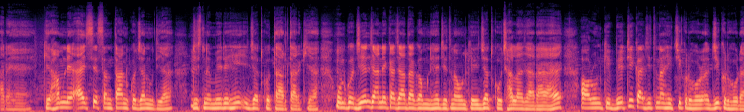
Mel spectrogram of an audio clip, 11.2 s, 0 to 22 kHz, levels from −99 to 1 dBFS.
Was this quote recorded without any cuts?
yes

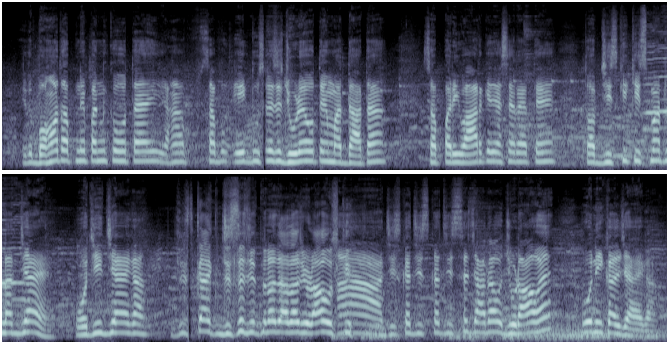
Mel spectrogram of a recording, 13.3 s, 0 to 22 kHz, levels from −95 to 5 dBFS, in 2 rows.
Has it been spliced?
no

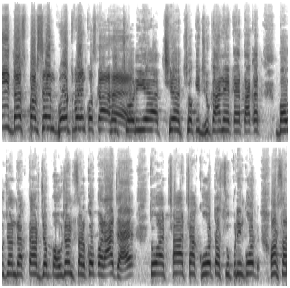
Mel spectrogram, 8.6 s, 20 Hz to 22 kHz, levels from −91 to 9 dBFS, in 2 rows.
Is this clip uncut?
yes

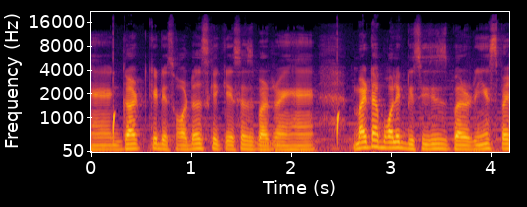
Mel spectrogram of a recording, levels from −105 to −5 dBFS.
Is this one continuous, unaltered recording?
yes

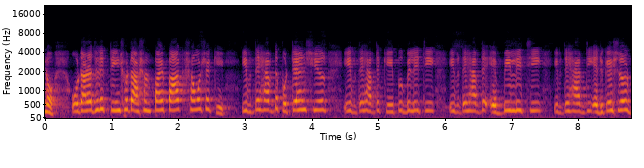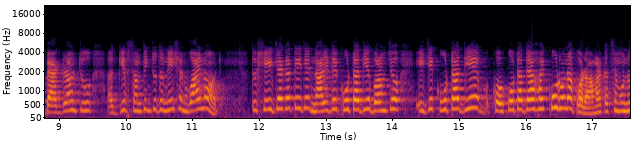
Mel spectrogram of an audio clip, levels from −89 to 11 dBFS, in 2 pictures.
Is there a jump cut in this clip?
yes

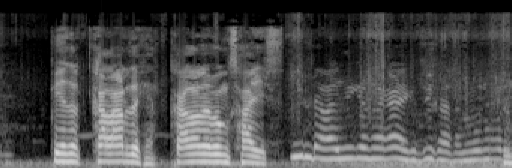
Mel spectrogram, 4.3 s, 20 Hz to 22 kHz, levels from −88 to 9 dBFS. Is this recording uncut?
yes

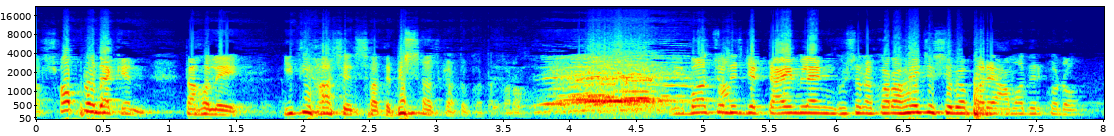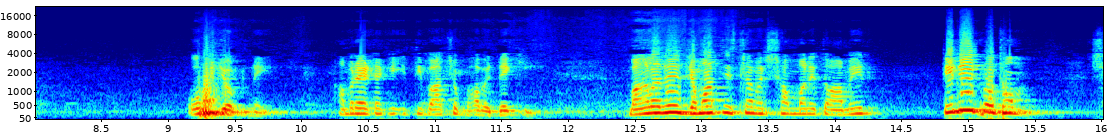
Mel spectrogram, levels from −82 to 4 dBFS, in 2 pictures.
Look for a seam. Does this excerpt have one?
yes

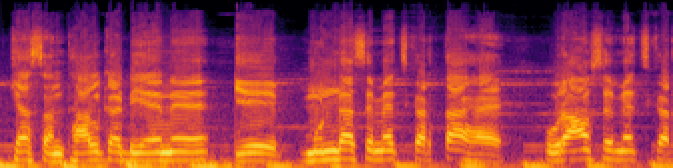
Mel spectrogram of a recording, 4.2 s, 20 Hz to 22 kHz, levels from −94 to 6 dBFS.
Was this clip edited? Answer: yes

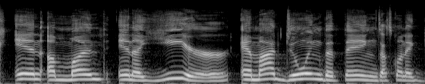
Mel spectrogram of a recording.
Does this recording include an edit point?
no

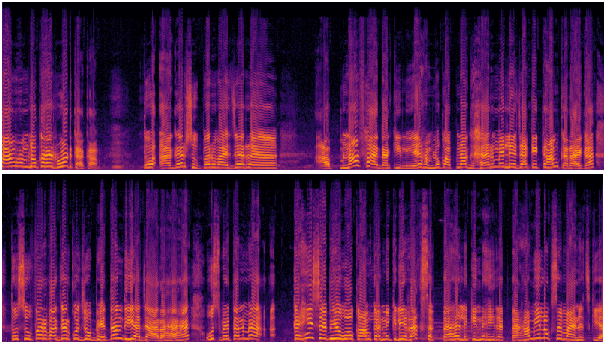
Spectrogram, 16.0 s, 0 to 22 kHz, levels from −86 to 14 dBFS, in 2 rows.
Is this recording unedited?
yes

